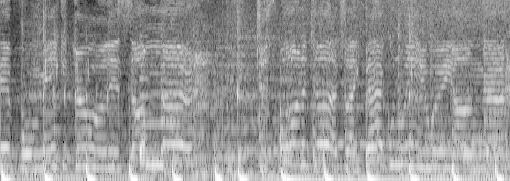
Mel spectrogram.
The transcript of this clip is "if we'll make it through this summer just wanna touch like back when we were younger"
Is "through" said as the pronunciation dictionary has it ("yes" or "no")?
yes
